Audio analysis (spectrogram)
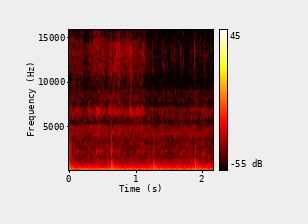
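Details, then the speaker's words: Pottery wheel spinning: steady clunk about every 0.6 seconds, once per turn, over low motor hum; bat loose and rocking because its pin holes are worn too big. "The pins aren't fitting the bat very well. You hear the clunk, clunk, clunk sound?"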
